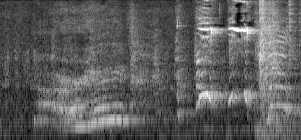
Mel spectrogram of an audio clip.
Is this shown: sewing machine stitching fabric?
no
